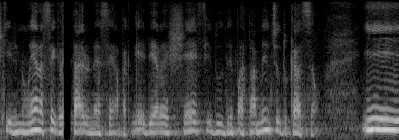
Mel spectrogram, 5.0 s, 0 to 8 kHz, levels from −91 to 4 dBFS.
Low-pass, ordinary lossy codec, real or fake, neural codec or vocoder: none; none; real; none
